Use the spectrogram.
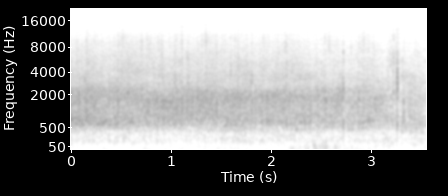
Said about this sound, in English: She did well. I think that deserves an applause.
